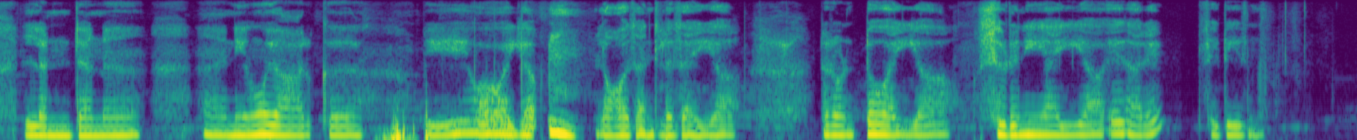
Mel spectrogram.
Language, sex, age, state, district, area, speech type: Dogri, female, 45-60, Jammu and Kashmir, Reasi, rural, spontaneous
